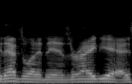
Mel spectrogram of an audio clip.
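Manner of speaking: normal talking voice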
